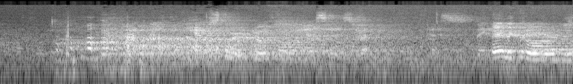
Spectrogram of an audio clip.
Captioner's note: audience laughs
